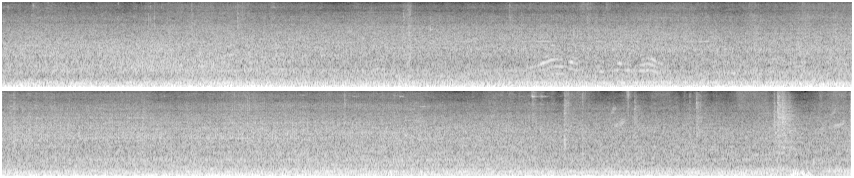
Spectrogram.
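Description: Steady low rumble of an idling engine and street traffic, with faint voices in the background.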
